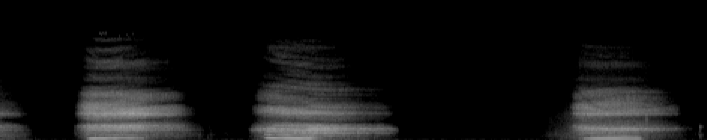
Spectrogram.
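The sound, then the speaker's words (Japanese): Deep breathing, with three slow, drawn-out voiced exhales like soft sighs, each lasting over a second and separated by quiet gaps. “深呼吸。”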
